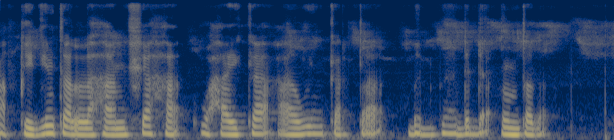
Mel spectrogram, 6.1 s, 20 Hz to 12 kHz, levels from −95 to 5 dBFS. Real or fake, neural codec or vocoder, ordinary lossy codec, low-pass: fake; autoencoder, 48 kHz, 128 numbers a frame, DAC-VAE, trained on Japanese speech; none; 10.8 kHz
